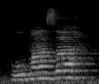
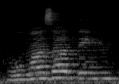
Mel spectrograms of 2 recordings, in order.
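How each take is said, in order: First: The word ends with a soft h sound. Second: The word ends with a full tin sound. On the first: The reader stops on this word. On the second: The reading continues without stopping.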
